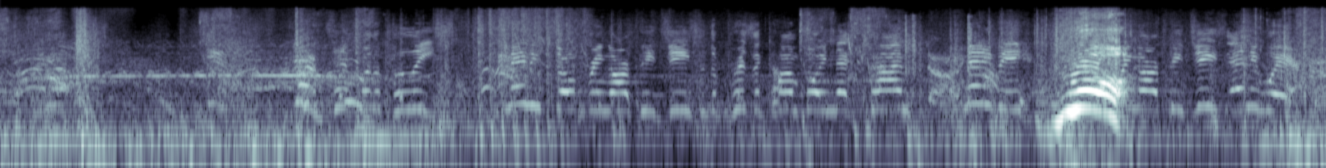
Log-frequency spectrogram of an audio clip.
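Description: Punches and kicks thud in a brawl.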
